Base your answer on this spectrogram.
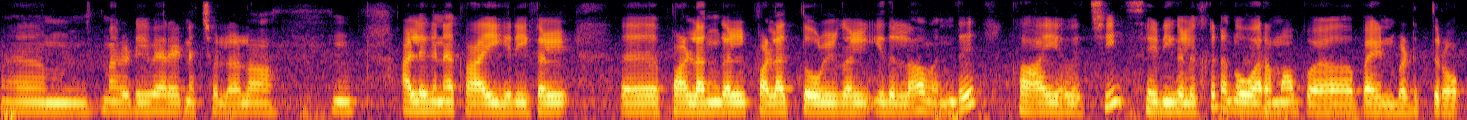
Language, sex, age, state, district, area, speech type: Tamil, female, 30-45, Tamil Nadu, Thoothukudi, rural, spontaneous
